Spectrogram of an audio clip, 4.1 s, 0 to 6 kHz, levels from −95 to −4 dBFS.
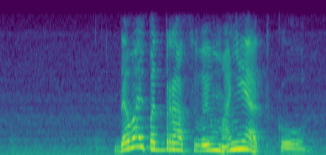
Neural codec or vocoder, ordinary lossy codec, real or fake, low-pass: none; none; real; 5.4 kHz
